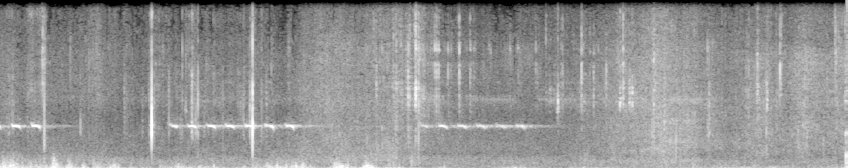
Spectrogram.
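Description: A bird's high trill, repeated three times, each about a second long, over low rustling handling noise with a few sharp clicks.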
